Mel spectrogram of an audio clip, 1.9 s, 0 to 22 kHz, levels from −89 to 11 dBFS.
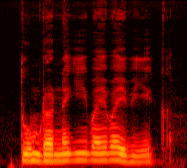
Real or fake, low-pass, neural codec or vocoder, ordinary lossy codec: real; none; none; none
